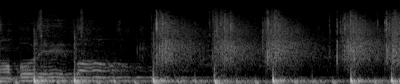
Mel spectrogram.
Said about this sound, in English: Mama, listen to my heartbeat.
